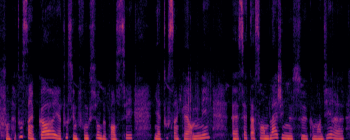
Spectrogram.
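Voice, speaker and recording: A woman at a moderate pace, with ordinary pitch variation, in a very clean recording over a silent background. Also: medium pitch for a woman. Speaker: spiritual teacher. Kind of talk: spoken reflection to camera. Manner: halting, many hesitations.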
